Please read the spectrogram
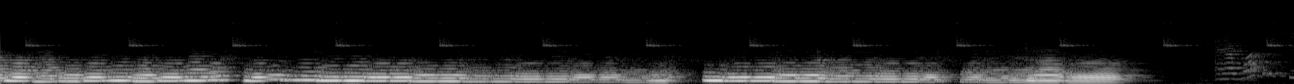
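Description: Tuba playing a long sixteenth-note run at a slow practice tempo, about four notes to each tick of a metronome that clicks about once a second, each note kept full in tone. The run breaks briefly for breath about two, seven and nine and a half seconds in, and the playing stops near the end.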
